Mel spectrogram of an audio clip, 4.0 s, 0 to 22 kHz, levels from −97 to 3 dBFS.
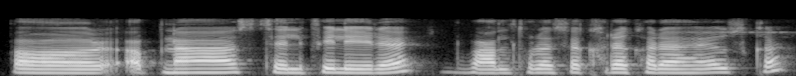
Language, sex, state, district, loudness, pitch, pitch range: Hindi, female, Chandigarh, Chandigarh, -15 LUFS, 200 Hz, 195-210 Hz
